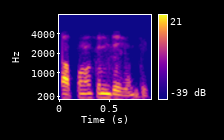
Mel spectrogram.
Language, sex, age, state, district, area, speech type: Odia, male, 30-45, Odisha, Sambalpur, rural, conversation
